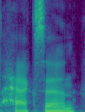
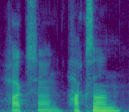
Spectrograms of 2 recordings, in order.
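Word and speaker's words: Häxan: An ah sound. Haxan because when you like Blue Oyster Cult, the O in oyster got the two dots and it's pronounced O.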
